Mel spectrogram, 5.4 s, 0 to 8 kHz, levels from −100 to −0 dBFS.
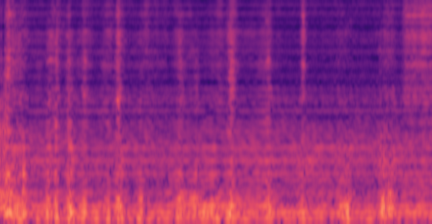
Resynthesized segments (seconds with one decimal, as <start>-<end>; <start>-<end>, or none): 0.0-5.4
